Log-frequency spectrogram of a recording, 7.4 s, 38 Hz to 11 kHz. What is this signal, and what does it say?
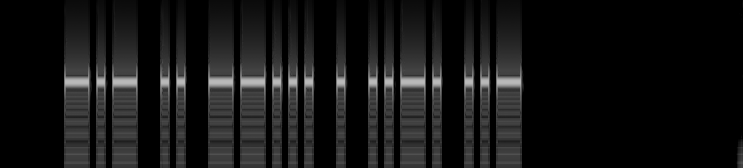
Morse code, heard as a keyed tone, about 15 wpm, 700 Hz. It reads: KI7EFU
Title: USA Call Signs - 6 Characters - 15wpm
